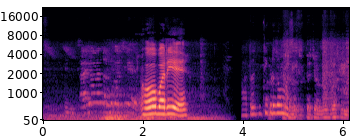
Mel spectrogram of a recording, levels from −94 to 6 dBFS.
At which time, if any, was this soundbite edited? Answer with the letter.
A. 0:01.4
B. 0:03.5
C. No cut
C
